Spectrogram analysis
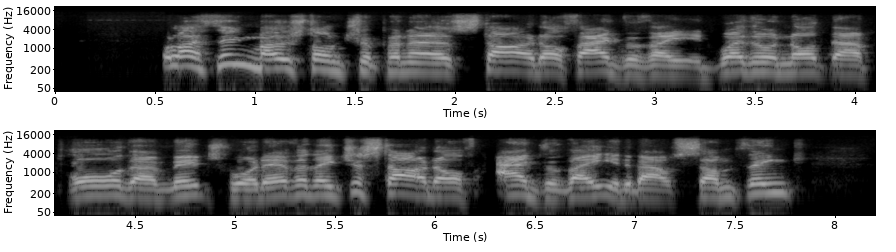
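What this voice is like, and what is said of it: East London accent. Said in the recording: “where that accent comes from ... I grew up in East London.”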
